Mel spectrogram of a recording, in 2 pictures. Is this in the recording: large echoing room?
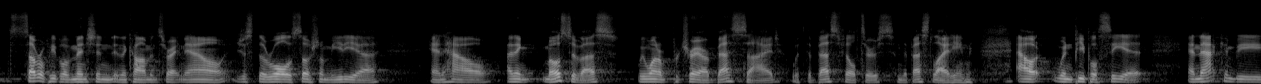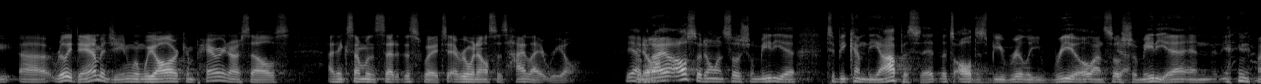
yes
